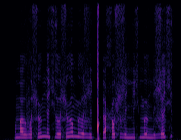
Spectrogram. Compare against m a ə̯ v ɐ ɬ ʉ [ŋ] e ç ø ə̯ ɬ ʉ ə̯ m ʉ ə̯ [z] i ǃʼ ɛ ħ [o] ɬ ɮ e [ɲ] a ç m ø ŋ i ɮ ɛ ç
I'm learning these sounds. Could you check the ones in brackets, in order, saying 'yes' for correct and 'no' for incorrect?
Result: yes, no, yes, yes

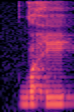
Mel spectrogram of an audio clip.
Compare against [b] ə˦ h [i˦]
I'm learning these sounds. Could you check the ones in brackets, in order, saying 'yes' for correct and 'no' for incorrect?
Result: no, yes

